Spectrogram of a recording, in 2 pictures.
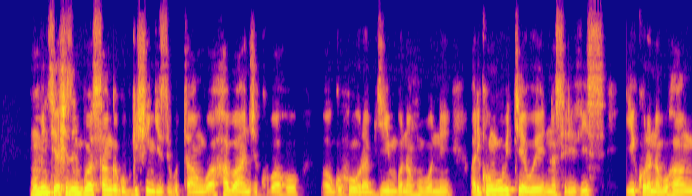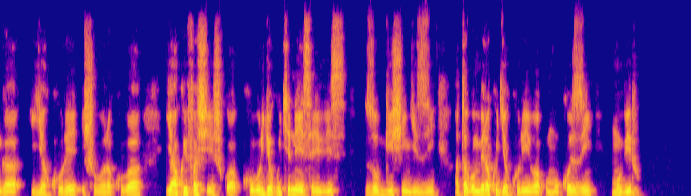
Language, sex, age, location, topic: Kinyarwanda, male, 18-24, Huye, finance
